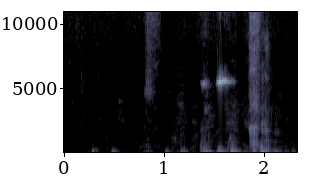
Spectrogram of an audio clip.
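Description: Plush cuddly toys being squeezed to make them squeak: faint, with a couple of short high squeaks about one and a half seconds in.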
